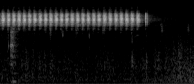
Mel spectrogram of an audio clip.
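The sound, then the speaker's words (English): A grasshopper's song, played back in a field through a device, comes as a rapid, even train of sharp, very high-pitched pulses. It sounds loud and alone for about a second and a half, then stops abruptly. “So this one is playing the sound of an ant? No, actually, from a grasshopper.”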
